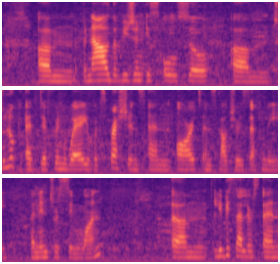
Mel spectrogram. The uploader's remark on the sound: broadcast live from Salone del Mobile in Milan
